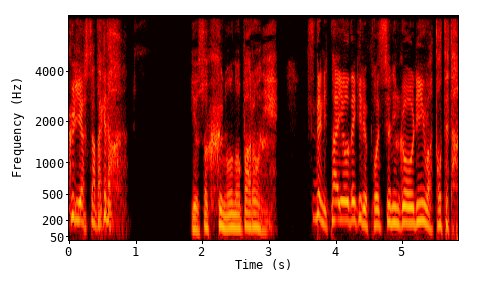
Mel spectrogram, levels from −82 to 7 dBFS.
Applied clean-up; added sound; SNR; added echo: neural mask model Resemble Enhance denoiser.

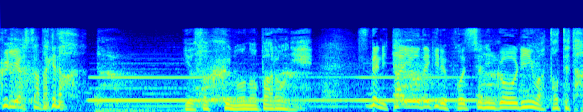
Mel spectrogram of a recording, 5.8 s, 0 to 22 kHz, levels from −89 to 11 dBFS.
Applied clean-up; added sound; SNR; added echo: none; Cough + Wind instrument, woodwind instrument; 5 dB; none.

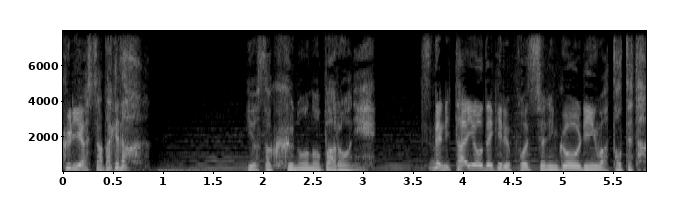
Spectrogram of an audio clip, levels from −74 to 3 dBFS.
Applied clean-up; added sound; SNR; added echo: none; none; none; none.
